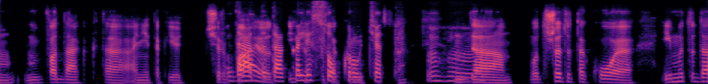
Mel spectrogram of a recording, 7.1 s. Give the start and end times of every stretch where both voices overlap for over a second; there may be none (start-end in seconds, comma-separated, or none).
2.4-3.9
